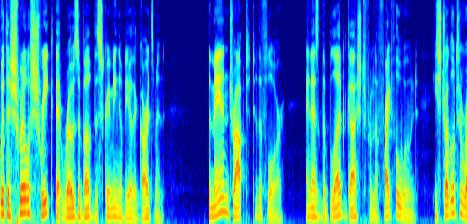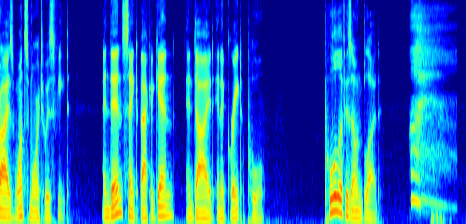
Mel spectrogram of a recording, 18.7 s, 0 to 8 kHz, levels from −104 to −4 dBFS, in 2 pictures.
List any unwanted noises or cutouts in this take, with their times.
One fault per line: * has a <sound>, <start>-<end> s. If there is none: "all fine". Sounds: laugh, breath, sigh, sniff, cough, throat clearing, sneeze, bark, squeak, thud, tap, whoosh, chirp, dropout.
* has a sigh, 17.5-18.5 s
